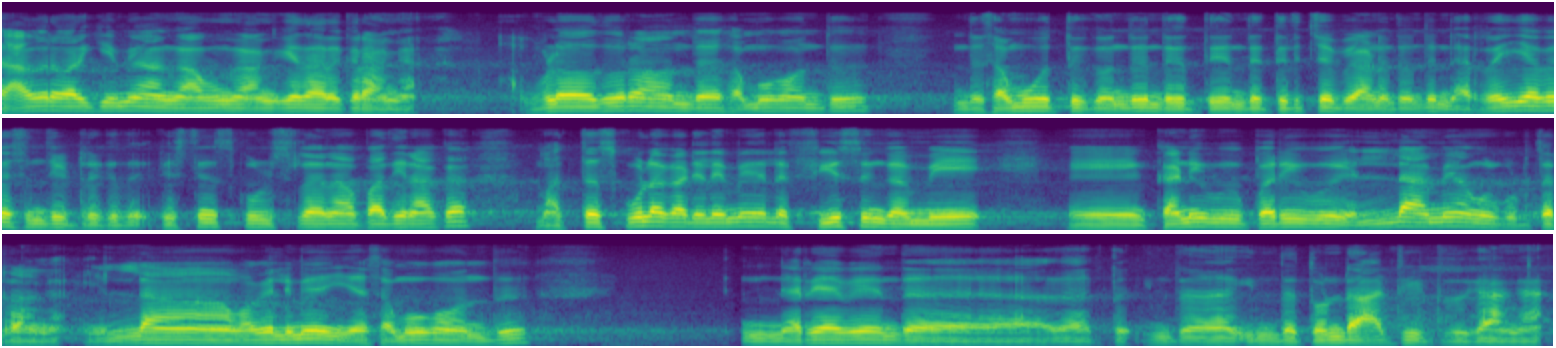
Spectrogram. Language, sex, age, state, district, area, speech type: Tamil, male, 30-45, Tamil Nadu, Thanjavur, rural, spontaneous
